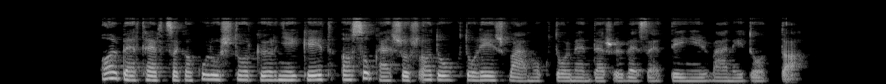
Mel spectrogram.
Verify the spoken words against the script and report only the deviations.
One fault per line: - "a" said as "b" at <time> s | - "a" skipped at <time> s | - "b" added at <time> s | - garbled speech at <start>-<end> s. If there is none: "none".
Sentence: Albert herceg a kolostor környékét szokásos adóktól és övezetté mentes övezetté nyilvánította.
- "a" added at 3.4 s
- "övezetté" said as "vámoktól" at 5.1 s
